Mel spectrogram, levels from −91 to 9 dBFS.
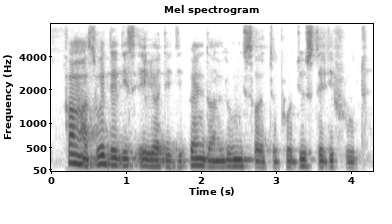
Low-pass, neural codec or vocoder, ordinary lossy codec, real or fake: none; codec, 16 kHz, 16 kbps, FunCodec, trained on LibriTTS, 50 frames a second; none; fake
